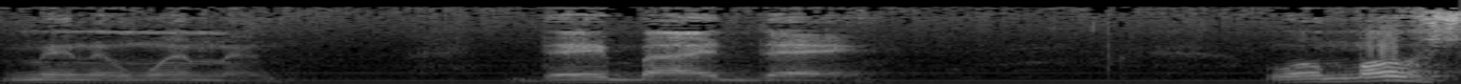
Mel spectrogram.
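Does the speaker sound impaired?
Yes: ALS; slurred.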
